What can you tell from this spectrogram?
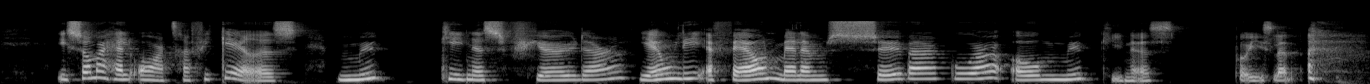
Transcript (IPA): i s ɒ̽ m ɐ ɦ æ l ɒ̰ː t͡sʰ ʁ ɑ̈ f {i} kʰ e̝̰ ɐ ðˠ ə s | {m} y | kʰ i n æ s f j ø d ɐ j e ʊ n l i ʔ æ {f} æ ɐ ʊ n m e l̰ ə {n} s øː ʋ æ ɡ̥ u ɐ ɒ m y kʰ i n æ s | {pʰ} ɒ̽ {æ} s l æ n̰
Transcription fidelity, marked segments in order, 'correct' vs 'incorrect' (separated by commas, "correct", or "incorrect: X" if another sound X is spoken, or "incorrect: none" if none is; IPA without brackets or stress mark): correct, correct, correct, incorrect: m, correct, incorrect: i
